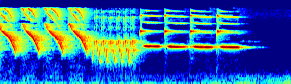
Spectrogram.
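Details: Atlantic canary lure song for getting canaries to sing: four loud descending sweeps, a quick stuttering trill, then a row of pure piercing whistled notes before falling silent.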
